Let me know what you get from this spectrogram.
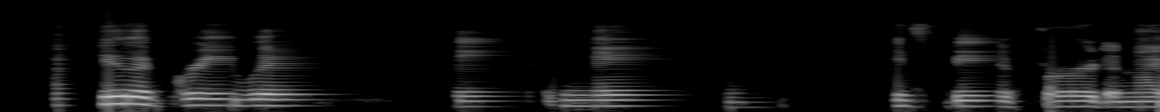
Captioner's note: audio cuts out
